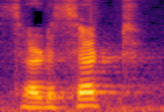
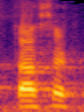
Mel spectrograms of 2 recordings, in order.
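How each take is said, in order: First: The middle consonant is a flapped r. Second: The middle consonant is a t sound. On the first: The speaker calls it right. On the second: The speaker calls it wrong.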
